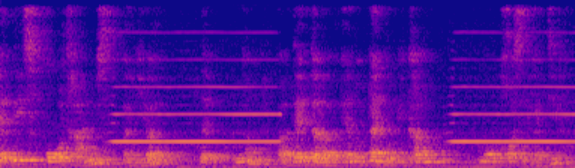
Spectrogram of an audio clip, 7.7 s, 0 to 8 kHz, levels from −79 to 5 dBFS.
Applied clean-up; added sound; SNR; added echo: none; Wind instrument, woodwind instrument; 7 dB; reverberation time 1.3 s.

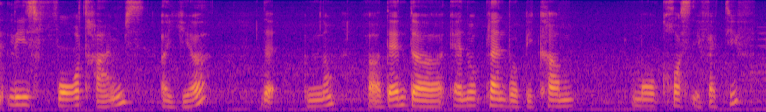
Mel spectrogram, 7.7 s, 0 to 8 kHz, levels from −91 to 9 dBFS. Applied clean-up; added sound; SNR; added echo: none; none; none; none.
